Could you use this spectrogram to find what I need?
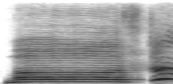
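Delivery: called out loud, rising; captain's call. Shown as a demonstration. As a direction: bellow the muster call to the crew. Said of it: "I yell".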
